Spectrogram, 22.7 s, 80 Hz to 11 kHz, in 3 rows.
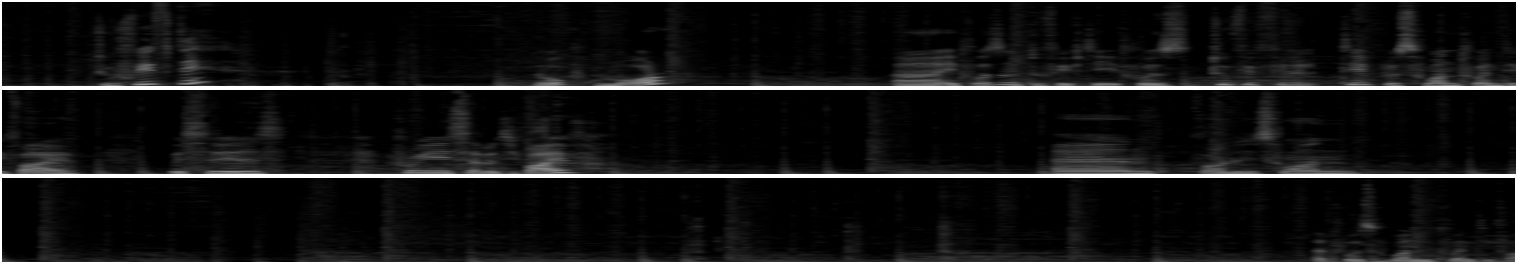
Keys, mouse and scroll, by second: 0.9-1.3 typing, 1.6 Return, 6.1 click, 8.3-8.7 drag, 8.9 click, 9.5-10.1 typing, 10.3 Return, 12.7-14.5 drag, 15.4 Return, 15.4 typing, 16.1 click, 17.5 click, 18.5 scroll up 2, 19.3-19.9 scroll up 3, 21.6 click, 22.3-22.7 typing.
